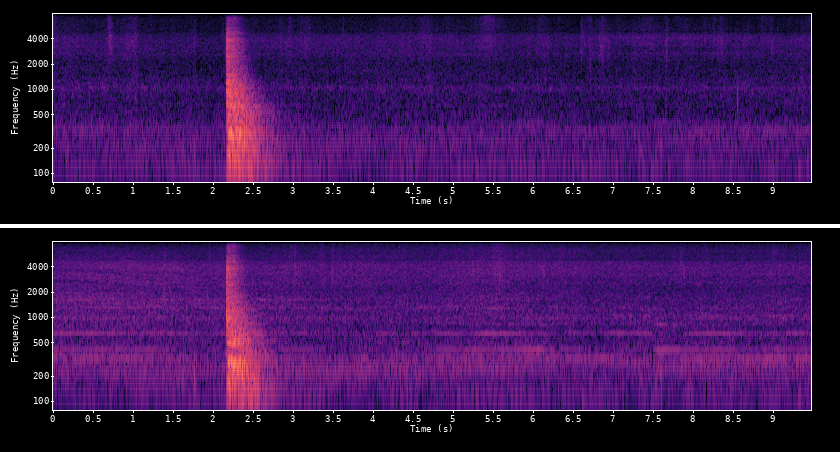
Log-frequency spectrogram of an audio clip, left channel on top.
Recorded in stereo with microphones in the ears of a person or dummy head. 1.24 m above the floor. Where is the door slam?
30° right (ahead or behind), 2.5 m.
